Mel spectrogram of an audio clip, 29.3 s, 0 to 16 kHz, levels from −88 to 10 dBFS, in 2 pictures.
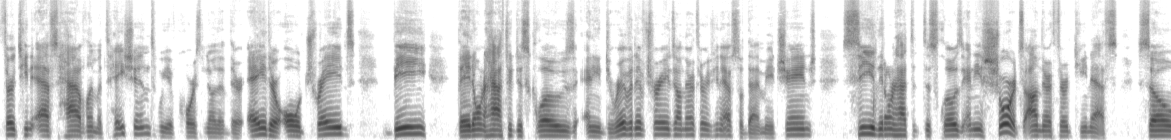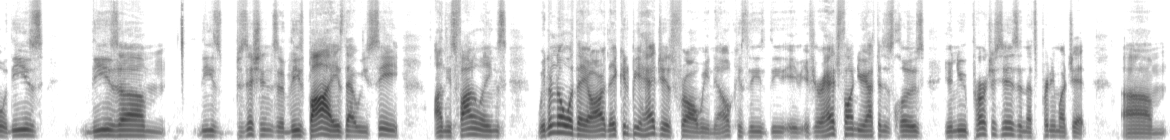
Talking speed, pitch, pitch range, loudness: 185 wpm, 130 Hz, 120-150 Hz, -25 LUFS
